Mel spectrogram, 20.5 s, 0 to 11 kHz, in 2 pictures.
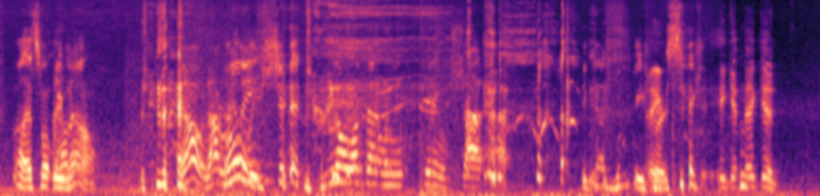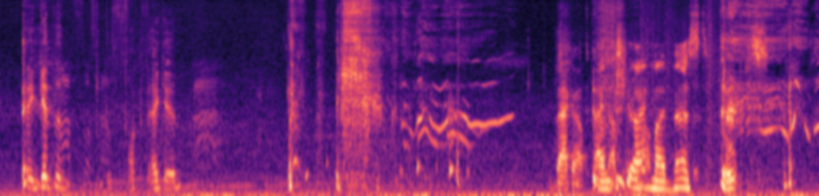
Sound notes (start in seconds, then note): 1.6 laughing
